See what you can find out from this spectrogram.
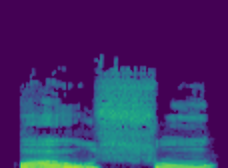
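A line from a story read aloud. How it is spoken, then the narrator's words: Howl of pain. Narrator (Russian): взвыл он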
